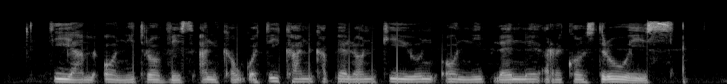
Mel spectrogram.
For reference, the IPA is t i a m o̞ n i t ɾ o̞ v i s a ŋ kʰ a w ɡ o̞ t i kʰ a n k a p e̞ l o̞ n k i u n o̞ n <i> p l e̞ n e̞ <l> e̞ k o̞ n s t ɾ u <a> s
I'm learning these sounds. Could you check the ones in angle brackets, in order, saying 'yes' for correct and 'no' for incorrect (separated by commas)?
yes, no, no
